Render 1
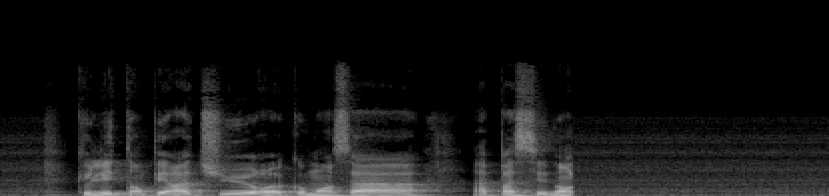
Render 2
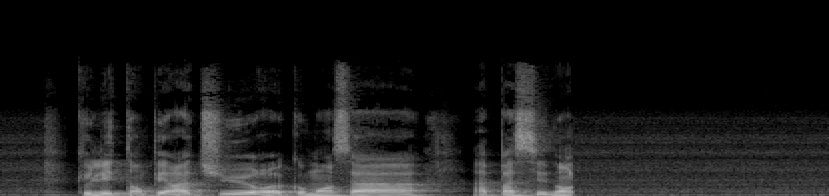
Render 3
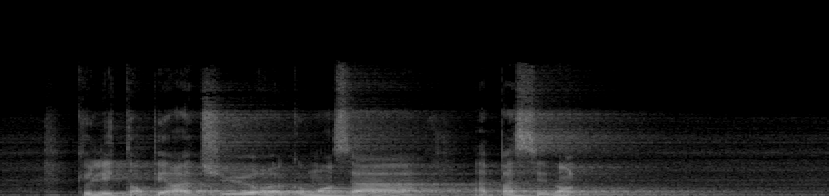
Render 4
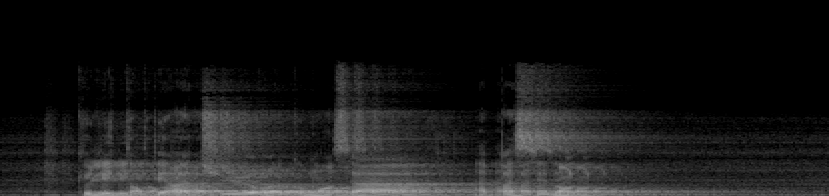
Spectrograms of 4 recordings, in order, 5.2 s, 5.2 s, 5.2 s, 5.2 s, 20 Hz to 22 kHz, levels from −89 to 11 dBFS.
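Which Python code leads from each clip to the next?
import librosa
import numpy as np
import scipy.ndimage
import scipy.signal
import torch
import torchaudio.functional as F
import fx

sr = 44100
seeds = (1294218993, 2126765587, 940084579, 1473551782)

y1 = fx.high_shelf(x, sr, hz=4300.0, db=6.5)
y2 = fx.rev_fdn(y1, sr, rt60_s=2.8, lf_ratio=1.3, hf_ratio=0.65, size_ms=32.0, drr_db=7.0)
y2 = y2 * 10.0 ** (-8.0 / 20.0)
y3 = fx.echo_feedback(y2, sr, ms=107, feedback_pct=44, wet_db=-5.5)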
